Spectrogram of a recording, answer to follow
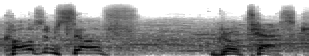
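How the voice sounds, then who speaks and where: High-pitched male wrestling commentator over crowd roar. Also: big pitch swings, slow pace. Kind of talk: dramatic sports commentary. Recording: loud crowd and arena noise.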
